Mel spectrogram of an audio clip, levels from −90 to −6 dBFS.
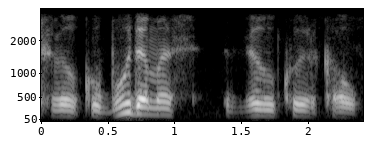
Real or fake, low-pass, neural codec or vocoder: real; 3.6 kHz; none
